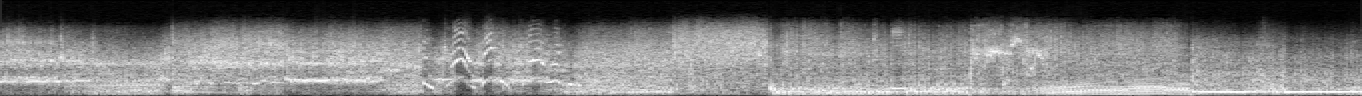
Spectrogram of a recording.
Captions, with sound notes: [SCREECHING TIRES] Come on! Let's go... [SMASHING WOOD]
